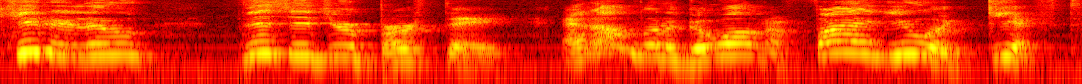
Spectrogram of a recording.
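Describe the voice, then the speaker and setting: A female-sounding voice puts on a high-pitched character voice. It moves at a moderate pace with lively intonation. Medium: read story.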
